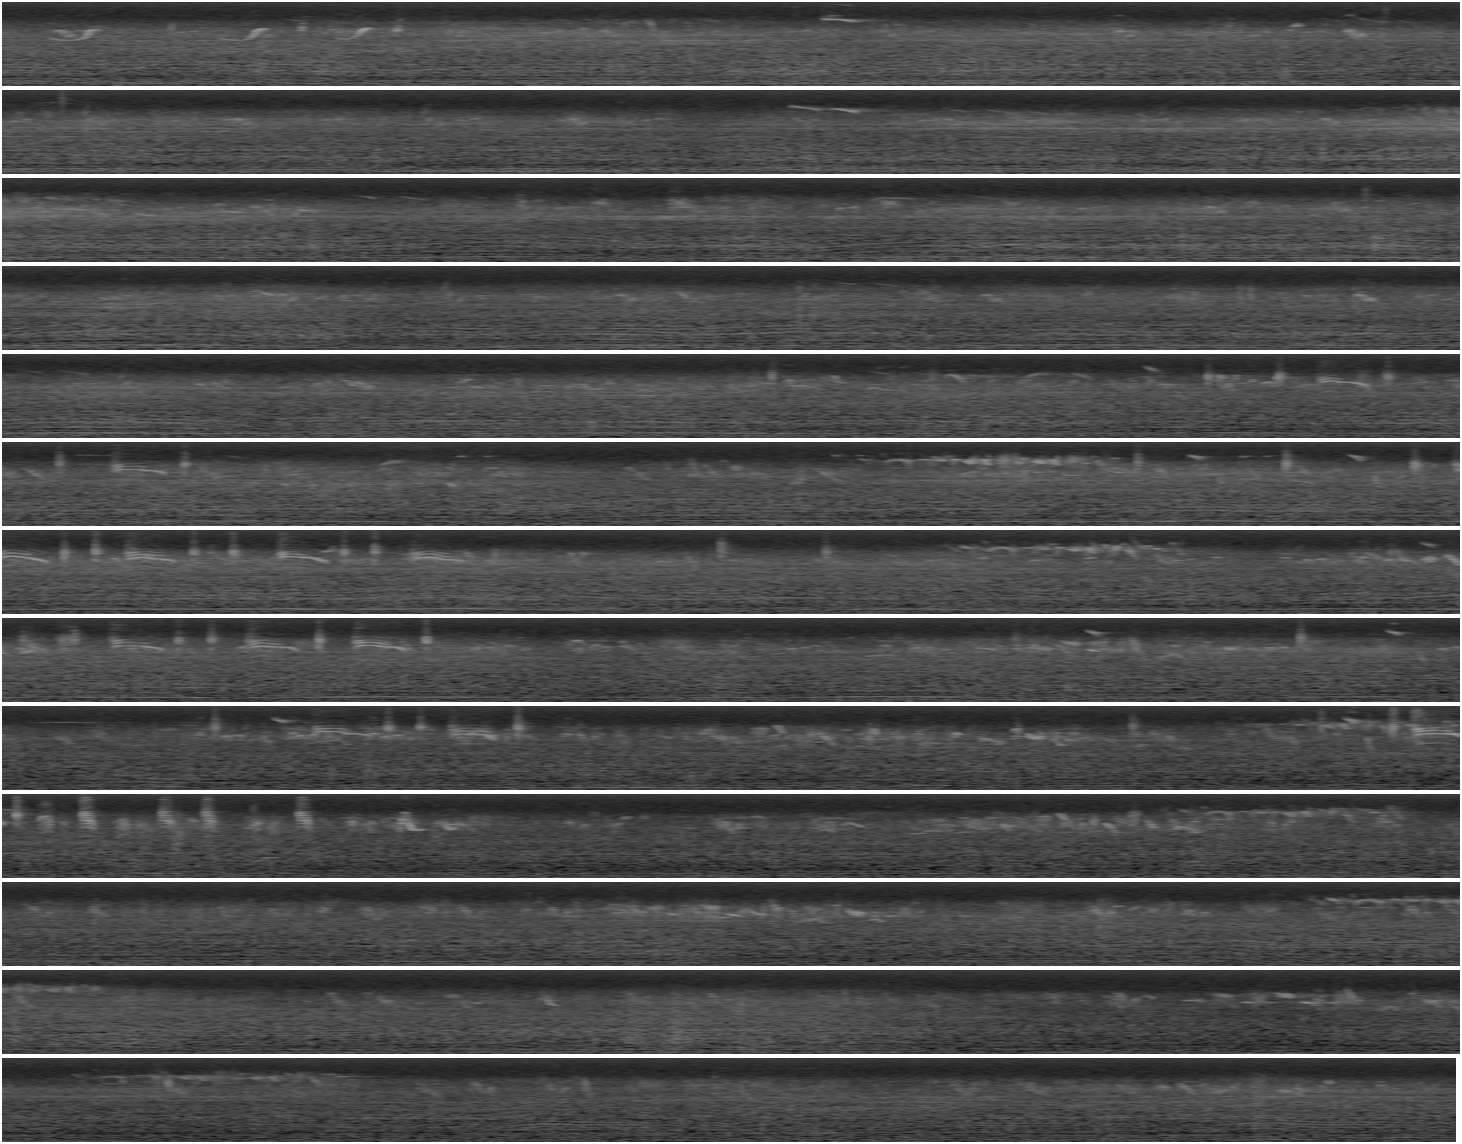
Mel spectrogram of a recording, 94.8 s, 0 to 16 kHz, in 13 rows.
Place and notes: Poznan, balcony - lawnmowers race
maintenance workers racing their lawnmowers since six in the morning. drilling sound of the engines permeated the usually calm area for three straight hours.
7 June 2013, ~08:00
